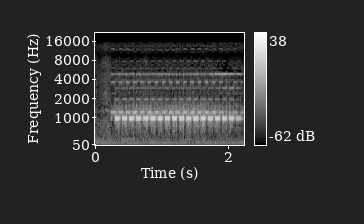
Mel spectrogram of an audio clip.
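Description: Telephone ringing: a single electronic trilling ring, a high tone pulsing rapidly and evenly, starting just after the start and lasting about two seconds.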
